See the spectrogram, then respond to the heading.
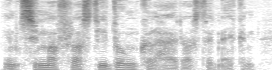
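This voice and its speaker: Very deep, husky male narrator. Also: quick pace, darkish tone. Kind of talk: scripted literary narration in a radio play.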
